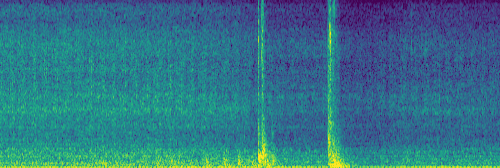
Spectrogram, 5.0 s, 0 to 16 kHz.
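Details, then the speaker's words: 1985 Ford Bronco 300 (4.9L) inline six with split EFI-era exhaust manifold, after Motorcraft 2100 two-barrel carb conversion: fires right up, steady even low idle, no misses or knocks, a couple of brief clanks nearby; normal idle. "go ahead and fire it up for you can hear what it sounds like it does fire right up which is nice i mean it always has but"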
